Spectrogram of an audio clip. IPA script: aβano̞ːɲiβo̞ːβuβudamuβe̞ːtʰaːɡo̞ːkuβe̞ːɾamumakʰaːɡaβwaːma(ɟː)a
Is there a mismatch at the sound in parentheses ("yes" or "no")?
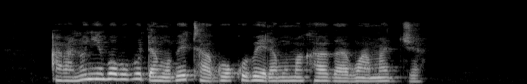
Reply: no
